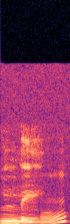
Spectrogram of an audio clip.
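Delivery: rising second tone on ling. Chinese class in French, learning the number zero: rising second tone on 'ling'. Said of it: "Deuxième ton, le ton qui monte".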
